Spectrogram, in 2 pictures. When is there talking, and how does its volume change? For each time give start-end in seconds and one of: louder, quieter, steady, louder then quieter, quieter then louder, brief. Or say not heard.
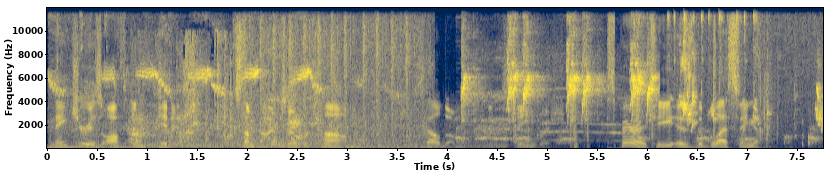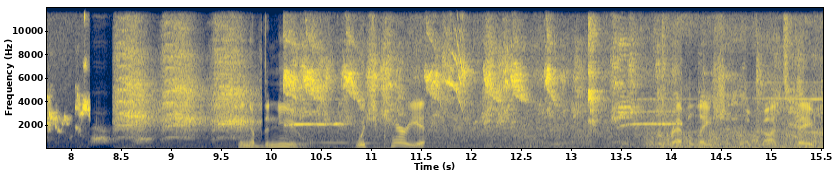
0.0-7.2 quieter then louder
9.7-11.6 brief
13.8-15.4 brief.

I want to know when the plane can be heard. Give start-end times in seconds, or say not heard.
0.0-4.7, 12.1-15.4.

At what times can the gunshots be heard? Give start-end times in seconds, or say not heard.
1.9-3.9.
